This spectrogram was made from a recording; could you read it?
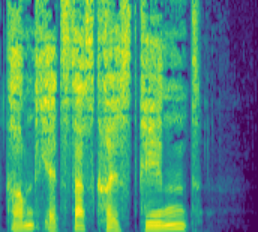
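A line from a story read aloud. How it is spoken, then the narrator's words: Small boy croaking. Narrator (German): Der kleinere Besenrieder-Knabe schaute aus dem Kinderzimmer und krächzte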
